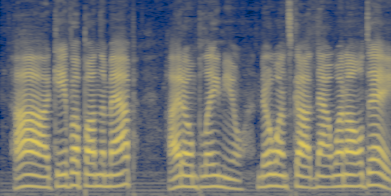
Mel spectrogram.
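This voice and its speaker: A put-on character voice, female-sounding, at a medium pitch and a fairly quick pace. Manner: gruff, teasing.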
